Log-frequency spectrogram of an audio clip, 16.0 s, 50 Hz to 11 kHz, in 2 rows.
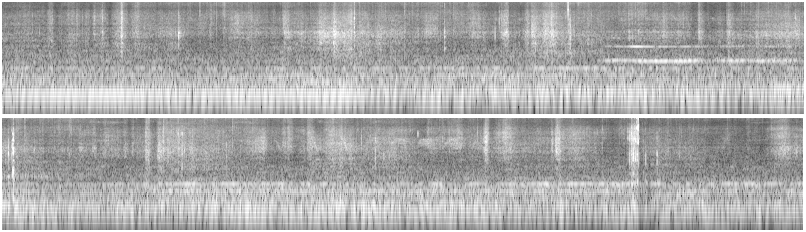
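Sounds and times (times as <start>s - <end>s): clay crunching and crumbling: 0.0s - 6.4s.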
